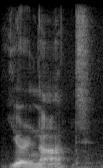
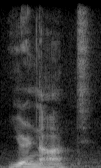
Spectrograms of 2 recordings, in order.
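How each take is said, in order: No difference in how they are said.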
